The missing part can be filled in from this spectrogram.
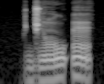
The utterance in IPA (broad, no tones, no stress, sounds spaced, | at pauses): d͡ʒ õ w ʔ ɛ̃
